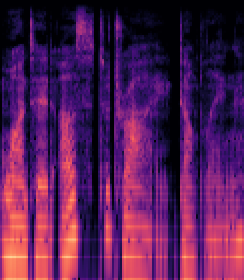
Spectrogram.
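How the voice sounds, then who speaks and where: A man puts on a character voice at a medium pitch, with a quiet background behind him. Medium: read story. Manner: cocky, teasing.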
